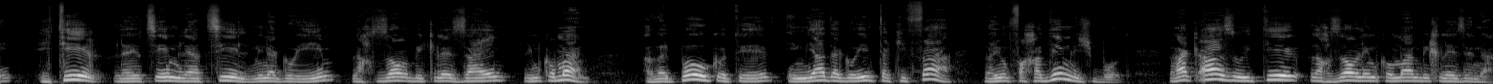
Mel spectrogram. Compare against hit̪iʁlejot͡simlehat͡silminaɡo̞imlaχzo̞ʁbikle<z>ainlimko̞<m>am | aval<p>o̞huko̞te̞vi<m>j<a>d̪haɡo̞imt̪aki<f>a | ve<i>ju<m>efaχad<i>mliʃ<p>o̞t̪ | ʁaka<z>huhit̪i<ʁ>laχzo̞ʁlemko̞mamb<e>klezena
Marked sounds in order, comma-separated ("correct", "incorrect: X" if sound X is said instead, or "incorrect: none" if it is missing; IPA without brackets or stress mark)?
correct, correct, correct, correct, correct, correct, incorrect: a, correct, correct, incorrect: b, correct, correct, incorrect: i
